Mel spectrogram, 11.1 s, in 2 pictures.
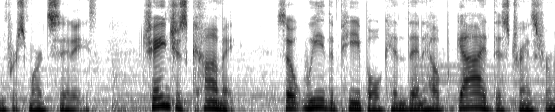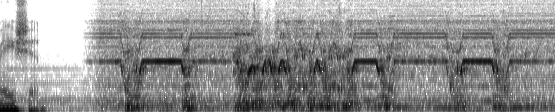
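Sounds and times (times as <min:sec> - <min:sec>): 
speech: 0:00.0 - 0:08.3
3D printer stepper motors whining over mechanical whir: 0:06.4 - 0:11.0.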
